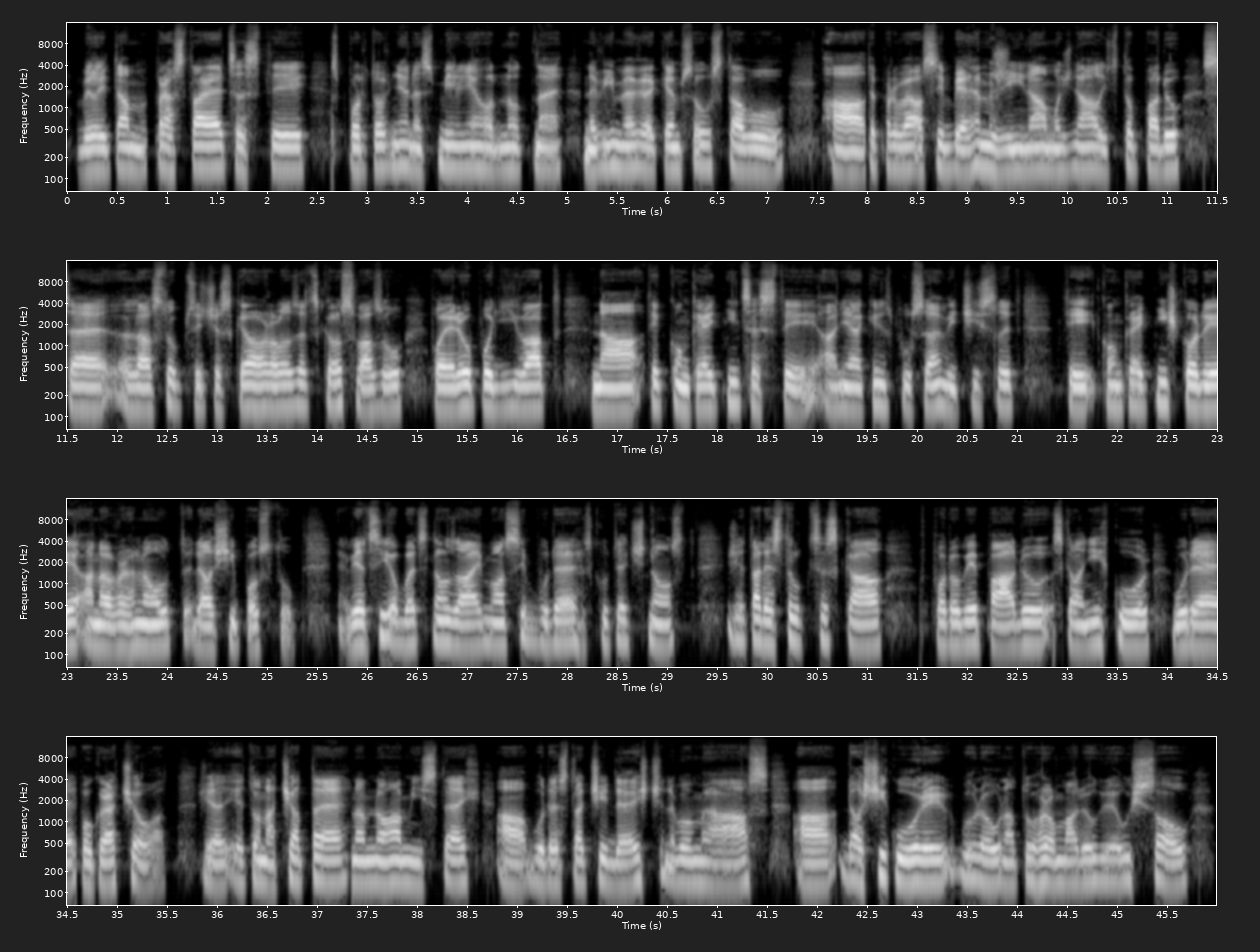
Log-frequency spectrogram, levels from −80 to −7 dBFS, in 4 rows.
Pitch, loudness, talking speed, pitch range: 140 Hz, -21 LUFS, 105 wpm, 130-145 Hz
